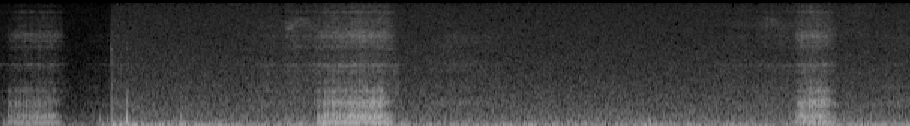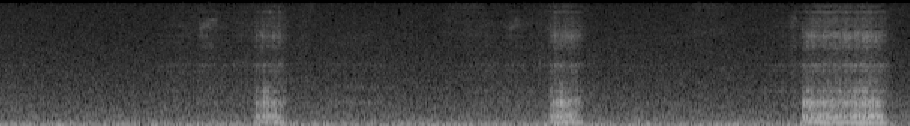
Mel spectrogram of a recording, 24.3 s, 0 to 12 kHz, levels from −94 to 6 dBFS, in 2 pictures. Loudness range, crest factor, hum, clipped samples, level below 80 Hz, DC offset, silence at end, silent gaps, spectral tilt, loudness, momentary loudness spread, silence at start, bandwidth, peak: 12 LU; 22 dB; none; under 0.1%; -42 dBFS; under 0.1%; 0 s; none; -6 dB/octave; -40 LUFS; 18 LU; 0 s; 11.5 kHz; -16 dBFS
